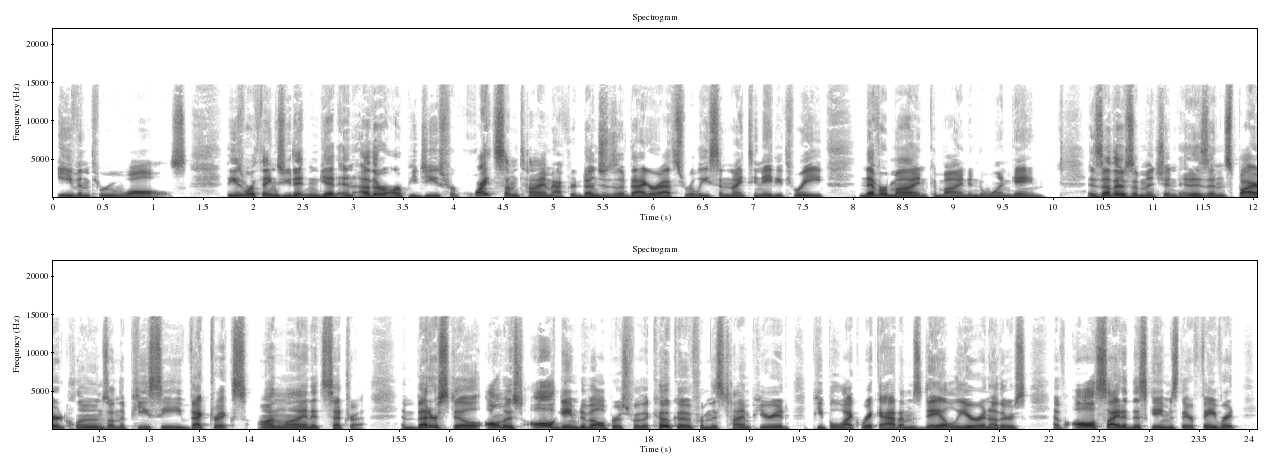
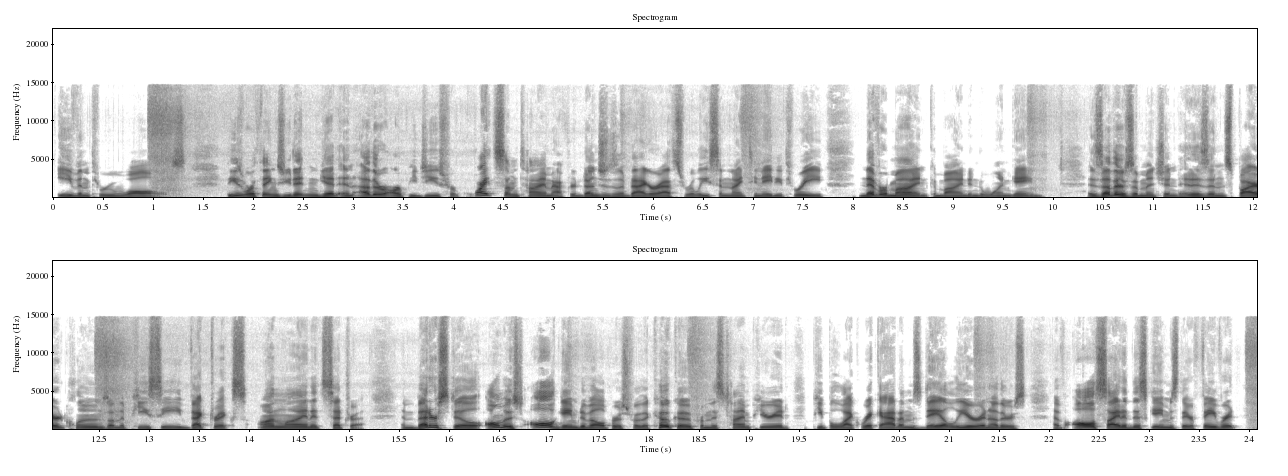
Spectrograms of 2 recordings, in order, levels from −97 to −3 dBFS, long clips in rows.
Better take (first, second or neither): first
